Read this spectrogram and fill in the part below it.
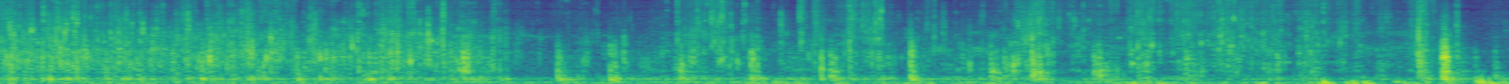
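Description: A wheel-cleaning brush swishes and sloshes about in a bucket of water, a close run of irregular splashes, drips and gurgles continuing throughout.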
